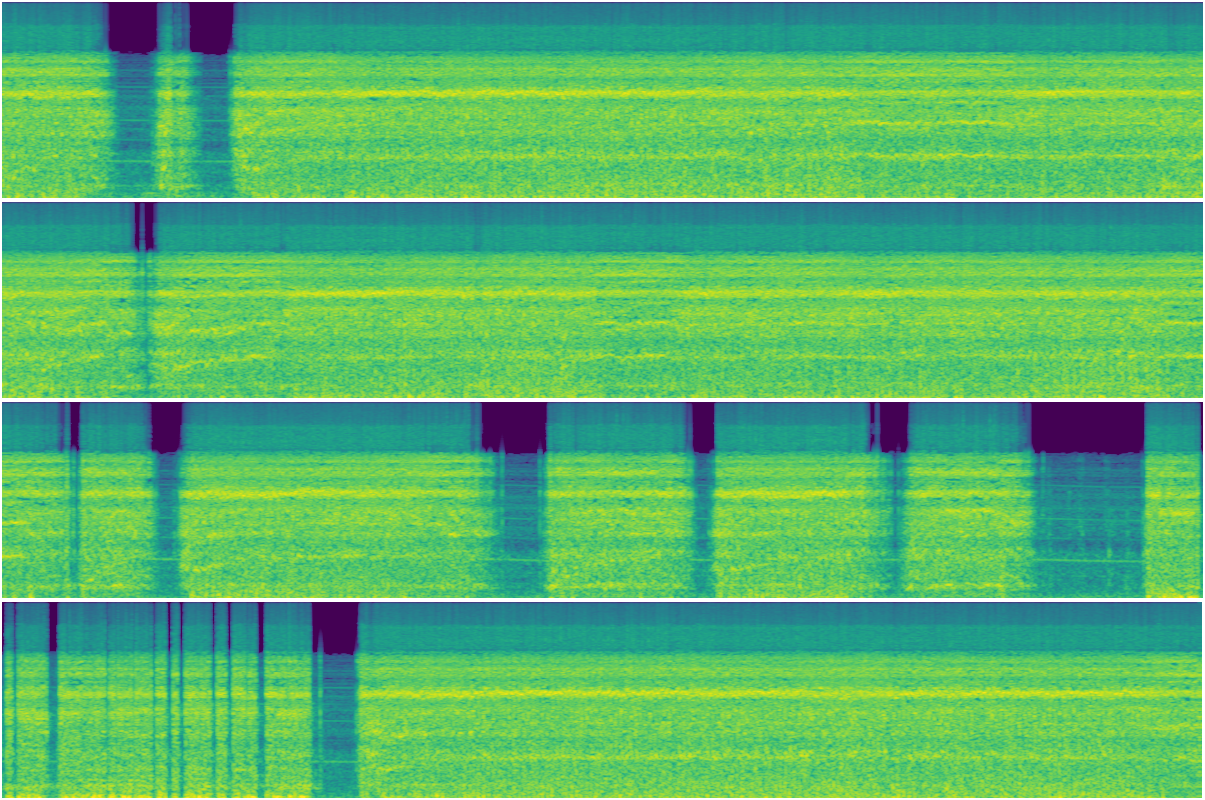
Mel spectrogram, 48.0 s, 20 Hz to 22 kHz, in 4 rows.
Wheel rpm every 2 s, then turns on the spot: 70, 150, 210, 220, 230, 230, 160, 210, 220, 220, 230, 230, 100, 210, 100, 130, 120, 30, 20, 30, 190, 210, 210, 210.
34-38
